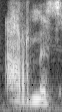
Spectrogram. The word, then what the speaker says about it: Ernest: Quizás en catalán Ernest, porque recordemos que es de Cataluña, se pronuncia como una especie de A, Arnes.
